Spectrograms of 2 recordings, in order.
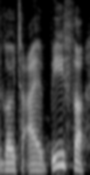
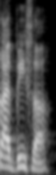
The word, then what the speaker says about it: Ibiza: Okay, so I didn't know it was pronounced with a Z like that. I didn't know we pronounced Ibiza with a Z like Ibiza.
